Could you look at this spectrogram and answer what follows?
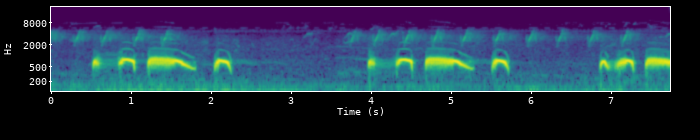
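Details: In a small new oil palm plantation, a wild spotted dove repeats its coo phrase: two short hoots, a long drooping coo and a final short note, heard twice, while tiny high chirps from other birds sprinkle the background.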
